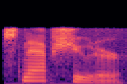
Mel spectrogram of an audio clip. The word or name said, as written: snapshooter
